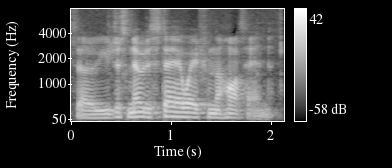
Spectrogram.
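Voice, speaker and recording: Young man, lowish voice, unhurried hobby tutorial host. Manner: relaxed, explanatory with frequent fillers and restarts. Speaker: model railway hobbyist tutor. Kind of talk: casual demonstration tutorial.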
